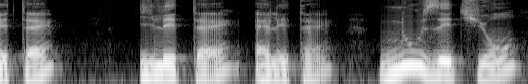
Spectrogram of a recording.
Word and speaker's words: nous étions: Okay, tu étais, il était, elle était, nous étions, little liaison here to make it more beautiful, nous étions, okay, final S not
